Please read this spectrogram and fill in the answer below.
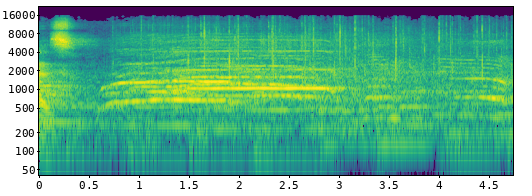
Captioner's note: attendees cheering and applauding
